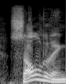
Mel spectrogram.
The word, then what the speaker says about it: soldering: We will get over the fact there's a silent L. Right. What about the O? Fucking explain the O. How can you make an A? How can you make an A sound out of an O with a silent? So soldering has got a silent L, but we also replace the O letter for the A. We miss out the L because that's not there, but we replace the O for an A.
